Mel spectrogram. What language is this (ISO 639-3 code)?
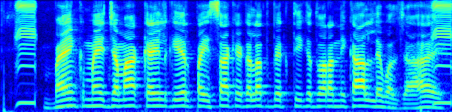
mag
